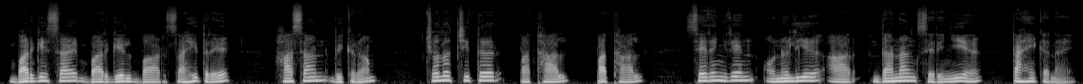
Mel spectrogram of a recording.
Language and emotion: Santali, neutral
